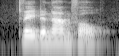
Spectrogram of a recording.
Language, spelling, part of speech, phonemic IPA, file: Dutch, tweede naamval, noun, /ˈtwedəˌnamvɑl/, Nl-tweede naamval.ogg
- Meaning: genitive case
